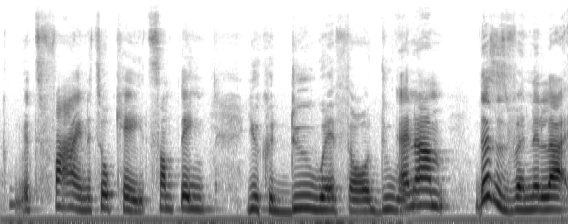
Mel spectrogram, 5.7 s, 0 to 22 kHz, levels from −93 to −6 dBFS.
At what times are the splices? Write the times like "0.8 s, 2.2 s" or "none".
4.0 s

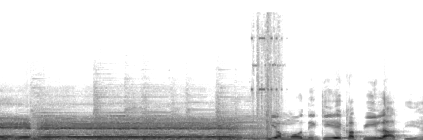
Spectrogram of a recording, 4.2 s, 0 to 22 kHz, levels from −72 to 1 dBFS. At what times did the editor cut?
2.7 s

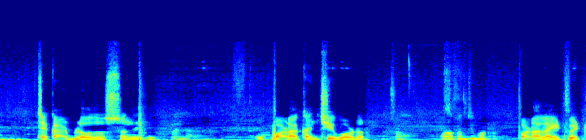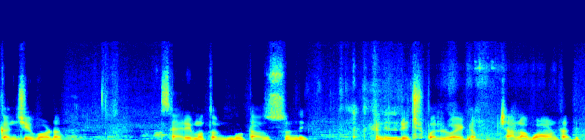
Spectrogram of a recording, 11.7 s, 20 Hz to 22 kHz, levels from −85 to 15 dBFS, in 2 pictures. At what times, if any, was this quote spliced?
2.7 s

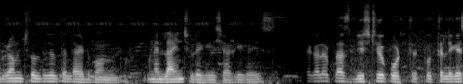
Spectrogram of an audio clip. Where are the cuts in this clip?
3.3 s

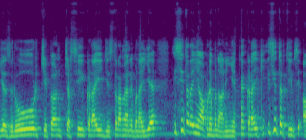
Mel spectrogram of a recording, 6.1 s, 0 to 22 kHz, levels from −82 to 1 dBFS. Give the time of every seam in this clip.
4.9 s

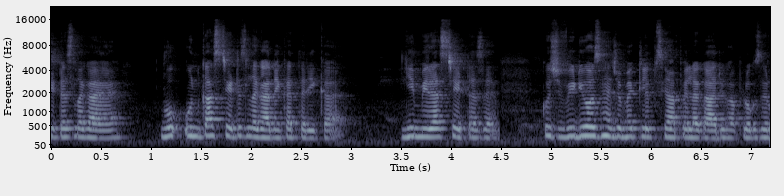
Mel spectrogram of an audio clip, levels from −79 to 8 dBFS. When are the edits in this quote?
4.5 s

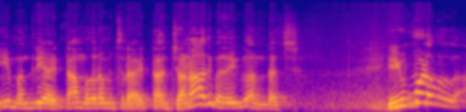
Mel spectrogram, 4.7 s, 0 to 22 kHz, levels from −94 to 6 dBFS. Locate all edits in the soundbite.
none

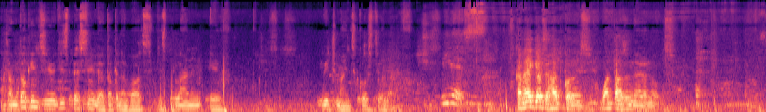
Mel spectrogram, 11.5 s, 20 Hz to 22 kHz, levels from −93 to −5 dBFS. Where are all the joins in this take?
6.6 s

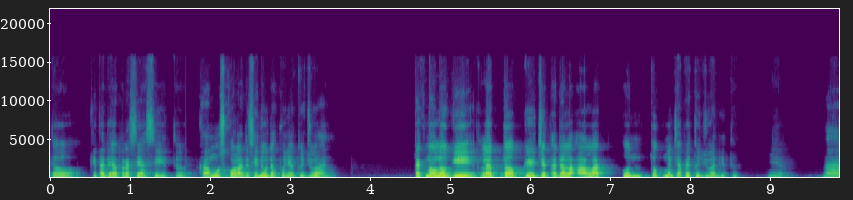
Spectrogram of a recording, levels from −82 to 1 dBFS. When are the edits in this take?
1.7 s

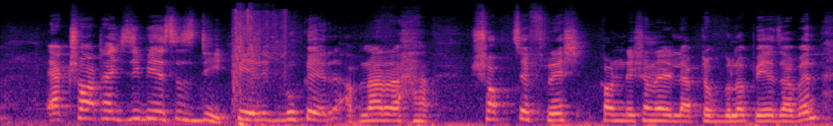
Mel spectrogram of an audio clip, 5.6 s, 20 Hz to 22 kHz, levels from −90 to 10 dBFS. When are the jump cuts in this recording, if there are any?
1.5 s

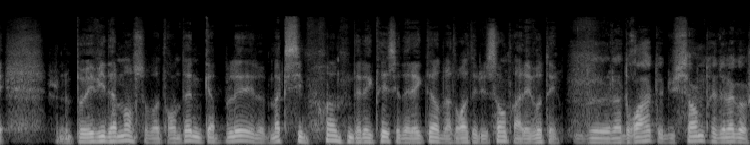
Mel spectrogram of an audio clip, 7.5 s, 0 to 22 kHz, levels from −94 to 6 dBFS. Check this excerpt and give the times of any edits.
none

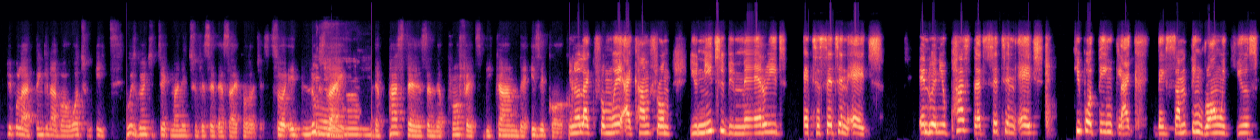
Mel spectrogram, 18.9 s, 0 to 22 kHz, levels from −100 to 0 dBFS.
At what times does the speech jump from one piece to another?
1.9 s, 5.5 s, 8.4 s

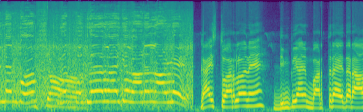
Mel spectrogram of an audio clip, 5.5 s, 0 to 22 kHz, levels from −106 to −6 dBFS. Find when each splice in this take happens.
2.9 s

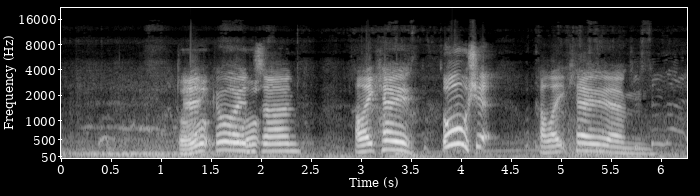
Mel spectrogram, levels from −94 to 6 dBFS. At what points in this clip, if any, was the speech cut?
1.1 s

